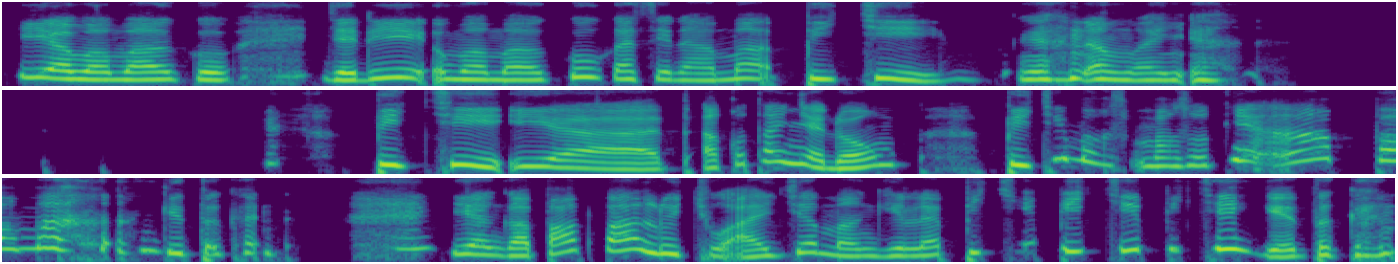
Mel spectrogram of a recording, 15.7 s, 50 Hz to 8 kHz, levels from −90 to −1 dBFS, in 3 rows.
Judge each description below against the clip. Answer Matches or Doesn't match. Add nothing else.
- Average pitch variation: Doesn't match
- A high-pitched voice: Matches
